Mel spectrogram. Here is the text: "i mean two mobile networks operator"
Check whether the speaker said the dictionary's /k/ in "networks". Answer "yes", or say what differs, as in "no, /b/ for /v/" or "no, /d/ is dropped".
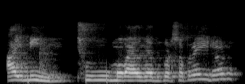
no, /k/ is dropped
